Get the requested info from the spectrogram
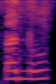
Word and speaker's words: Padnon: Enfin, le Padnon Podcast, c'est comme ça que ça se prononce.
